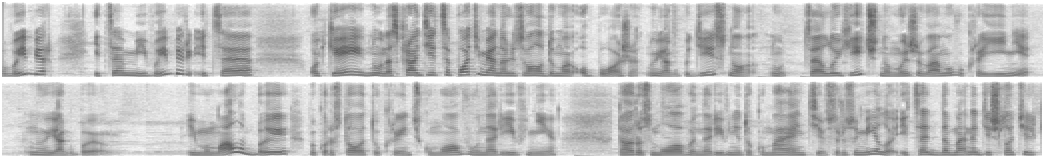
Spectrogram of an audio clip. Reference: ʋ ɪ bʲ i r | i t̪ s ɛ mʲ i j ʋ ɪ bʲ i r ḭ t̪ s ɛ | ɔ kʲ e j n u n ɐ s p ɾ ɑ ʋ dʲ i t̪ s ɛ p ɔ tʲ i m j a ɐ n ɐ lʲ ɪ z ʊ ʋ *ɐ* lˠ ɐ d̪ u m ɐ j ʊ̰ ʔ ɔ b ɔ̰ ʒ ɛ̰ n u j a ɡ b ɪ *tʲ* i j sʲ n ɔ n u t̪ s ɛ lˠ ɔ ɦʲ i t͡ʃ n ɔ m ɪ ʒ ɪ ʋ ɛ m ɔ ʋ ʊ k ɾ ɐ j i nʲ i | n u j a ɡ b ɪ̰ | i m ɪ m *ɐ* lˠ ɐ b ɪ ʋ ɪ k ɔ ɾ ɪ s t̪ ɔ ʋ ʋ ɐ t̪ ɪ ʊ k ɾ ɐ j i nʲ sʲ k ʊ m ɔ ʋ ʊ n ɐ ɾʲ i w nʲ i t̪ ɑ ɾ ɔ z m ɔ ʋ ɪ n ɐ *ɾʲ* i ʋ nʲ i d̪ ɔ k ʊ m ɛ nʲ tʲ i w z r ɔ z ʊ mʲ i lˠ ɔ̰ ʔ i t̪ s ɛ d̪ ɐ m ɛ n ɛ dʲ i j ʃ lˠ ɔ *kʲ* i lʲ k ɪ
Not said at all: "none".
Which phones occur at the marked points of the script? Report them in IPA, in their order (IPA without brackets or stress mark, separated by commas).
ɑ, dʲ, ɑ, ɾʲ, tʲ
